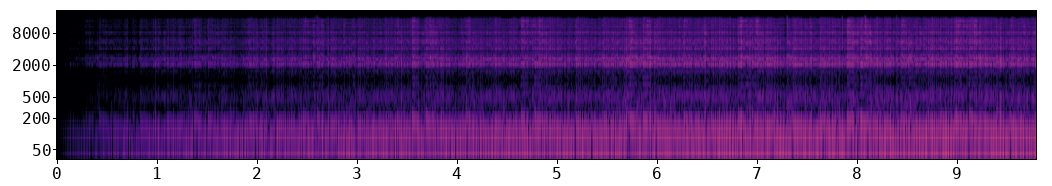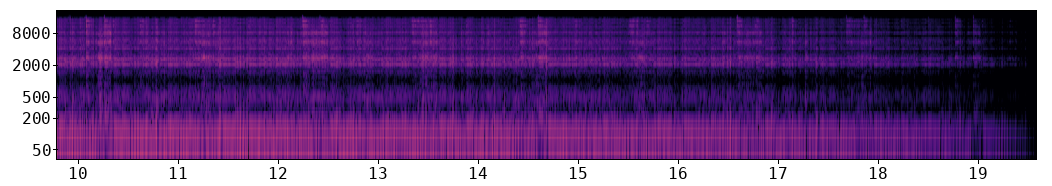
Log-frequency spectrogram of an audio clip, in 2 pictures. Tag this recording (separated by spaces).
simple beat weird surreal loop odd rythm cute experimental cowbell little funny freaky breakbeat claves peculiar eccentric wtf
